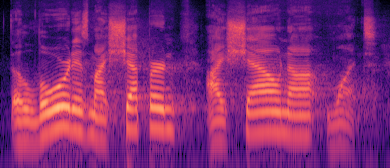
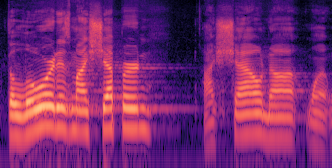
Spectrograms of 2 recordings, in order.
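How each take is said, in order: First: Very slow, measured unison reading; slow congregational recitation. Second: King James verse recited, slowing on the second half; recited scripture. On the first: Preacher leading the congregation in the psalm, slow call to recite. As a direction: lead the room through it word by word. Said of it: "Will you say that with me?". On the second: Preacher quoting Psalm twenty-three to the church, reverent recitation. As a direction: quote the psalm with weight. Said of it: "we pull out the old King James". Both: Shown as a demonstration.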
